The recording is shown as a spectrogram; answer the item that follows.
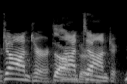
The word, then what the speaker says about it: Donder: Dander was the answer to that. – Poor Dander. – No, Donder. Not Dander.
